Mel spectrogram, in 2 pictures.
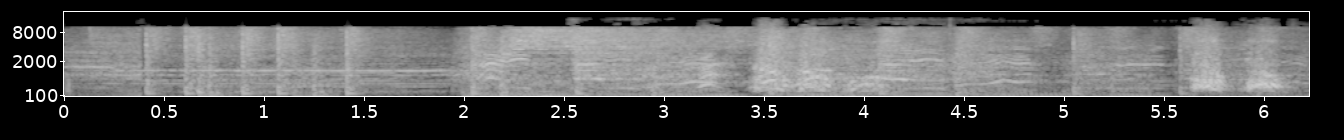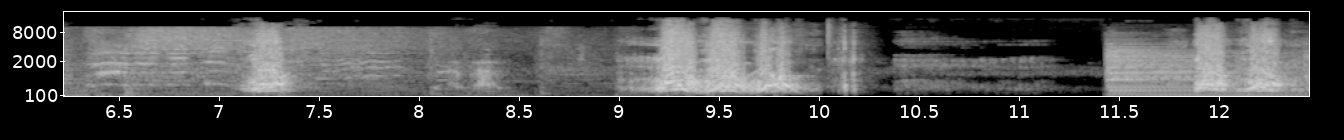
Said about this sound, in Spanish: Aquí empieza a ladrar un perro negro.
